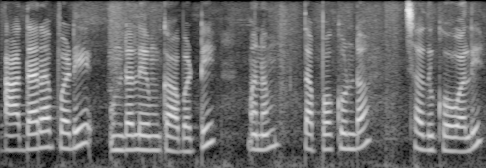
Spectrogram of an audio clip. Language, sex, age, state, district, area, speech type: Telugu, female, 18-30, Telangana, Bhadradri Kothagudem, rural, spontaneous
